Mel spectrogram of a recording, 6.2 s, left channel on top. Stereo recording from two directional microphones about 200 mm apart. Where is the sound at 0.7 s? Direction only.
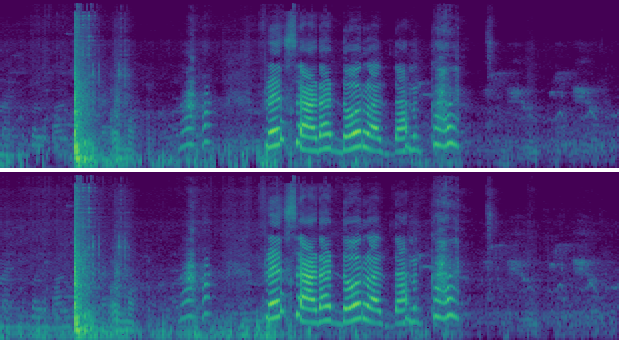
55° left (ahead or behind).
